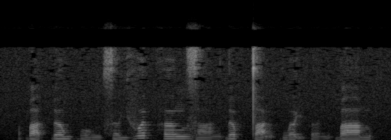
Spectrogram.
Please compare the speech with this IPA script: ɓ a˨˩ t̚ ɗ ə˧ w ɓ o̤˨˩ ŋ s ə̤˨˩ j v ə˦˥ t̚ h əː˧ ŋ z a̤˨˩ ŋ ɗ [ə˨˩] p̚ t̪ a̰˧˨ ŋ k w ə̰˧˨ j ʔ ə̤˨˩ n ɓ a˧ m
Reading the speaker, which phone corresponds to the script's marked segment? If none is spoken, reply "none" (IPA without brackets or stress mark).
ə˦˥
